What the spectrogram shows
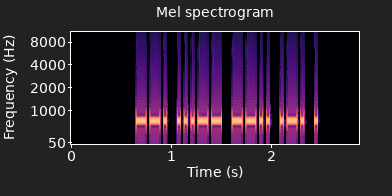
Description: Morse code, heard as a keyed tone, about 34 wpm, 700 Hz. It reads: G3ZRE
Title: DXCC-100 Call Signs - 5 Characters - 35wpm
